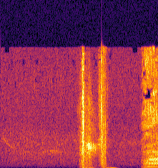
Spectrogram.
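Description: Video game combat sound effects thump and clang.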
